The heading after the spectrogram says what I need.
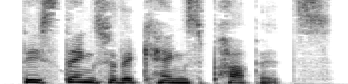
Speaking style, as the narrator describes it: she said

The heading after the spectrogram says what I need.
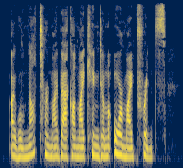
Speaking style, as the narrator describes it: Kaol snapped

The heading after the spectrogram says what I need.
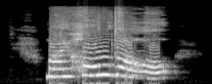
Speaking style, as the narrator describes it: yelled a mud woman

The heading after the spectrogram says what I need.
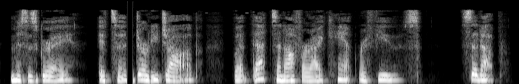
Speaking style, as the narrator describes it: he orders, his voice husky

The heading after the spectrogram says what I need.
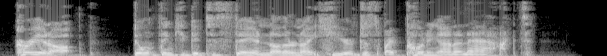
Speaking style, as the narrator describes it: the PSF barked out

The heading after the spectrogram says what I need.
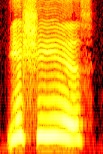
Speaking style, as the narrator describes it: shouted Frances

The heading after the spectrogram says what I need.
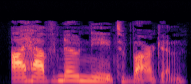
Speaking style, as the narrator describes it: he said

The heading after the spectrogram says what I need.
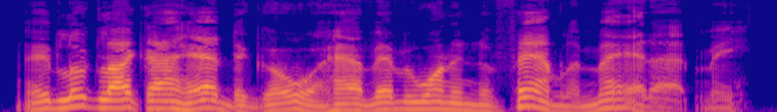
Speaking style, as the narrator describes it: Papa laughed and said

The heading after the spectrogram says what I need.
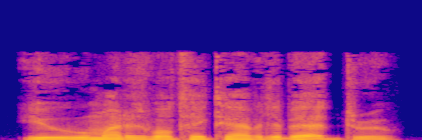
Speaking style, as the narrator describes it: said Livy hastily

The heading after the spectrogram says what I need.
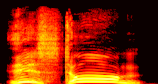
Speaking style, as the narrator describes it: someone shouted

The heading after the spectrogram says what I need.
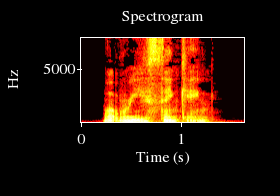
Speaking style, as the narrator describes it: He said softly

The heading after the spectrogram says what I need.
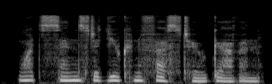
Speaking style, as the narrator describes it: She whispered into the dark

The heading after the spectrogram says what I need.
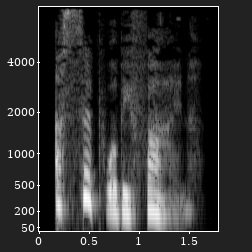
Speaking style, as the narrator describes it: she whispers with a conspiratorial wink

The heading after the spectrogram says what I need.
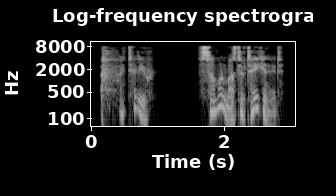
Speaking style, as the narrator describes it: repeated helplessly, weakly

